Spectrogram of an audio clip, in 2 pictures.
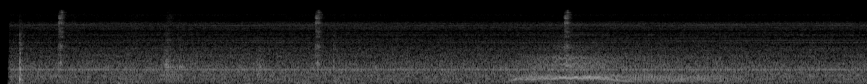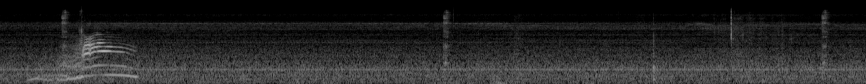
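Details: Angry domestic cat, a male disturbed while trying to sleep when its tail is touched, gives a low moaning growl then a sharp, rising-falling harsh meow with strong harmonics, against a steady electrical hum indoors with faint clicks.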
